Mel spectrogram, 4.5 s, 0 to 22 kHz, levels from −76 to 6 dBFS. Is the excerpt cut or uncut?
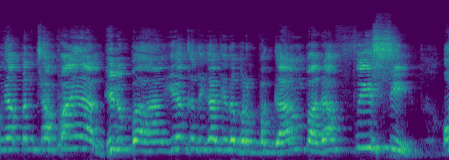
cut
